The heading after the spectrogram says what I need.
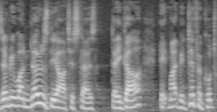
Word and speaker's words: Degas: This is the spelling, D-E-G-A-S. He pointed out that, as there is no acute accent over the E, it shouldn't be Degas, but Degas.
